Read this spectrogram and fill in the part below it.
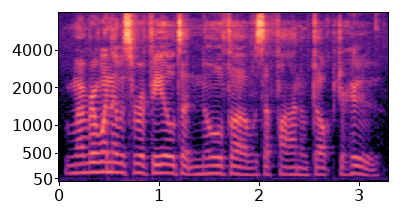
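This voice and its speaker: A man's voice: mid-range voice, quick pace. Man with a dry, teasing manner. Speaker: podcast co-host. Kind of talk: casual fan chat.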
